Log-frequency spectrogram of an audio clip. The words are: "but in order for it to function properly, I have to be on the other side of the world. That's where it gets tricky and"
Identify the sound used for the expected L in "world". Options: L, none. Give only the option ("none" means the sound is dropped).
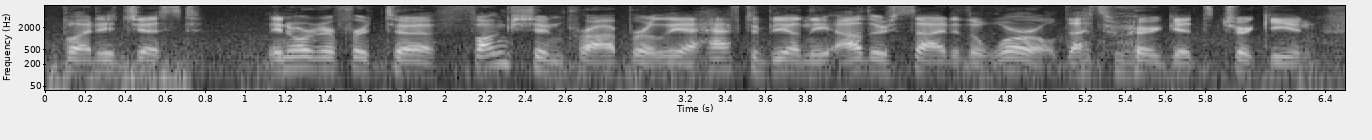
L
